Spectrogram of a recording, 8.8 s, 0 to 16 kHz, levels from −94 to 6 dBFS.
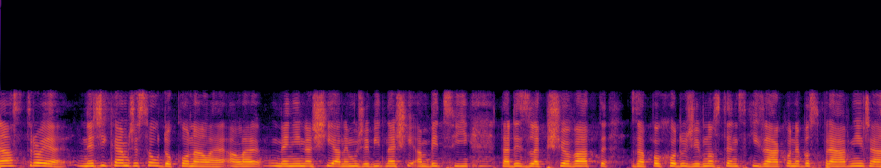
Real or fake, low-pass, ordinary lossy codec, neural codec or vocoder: fake; 7.2 kHz; MP3, 96 kbps; codec, 16 kHz, 4.8 kbps, FACodec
